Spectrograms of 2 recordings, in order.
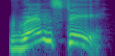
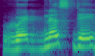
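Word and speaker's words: Wednesday: Monday, ट्यूसडे, वेंसडे, वेडनेसडे नहीं होता, वेंसडे, Thursday, और वहां पे साइलेंट है थर्सडे में, याद रखना।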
